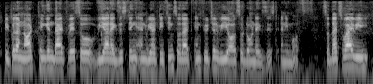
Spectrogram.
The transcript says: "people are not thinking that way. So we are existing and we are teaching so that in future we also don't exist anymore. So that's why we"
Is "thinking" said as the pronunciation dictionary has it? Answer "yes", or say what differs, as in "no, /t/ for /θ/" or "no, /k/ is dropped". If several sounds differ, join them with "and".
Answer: no, /t/ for /θ/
